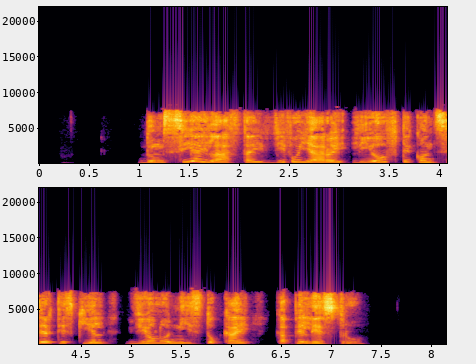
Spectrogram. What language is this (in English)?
Esperanto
